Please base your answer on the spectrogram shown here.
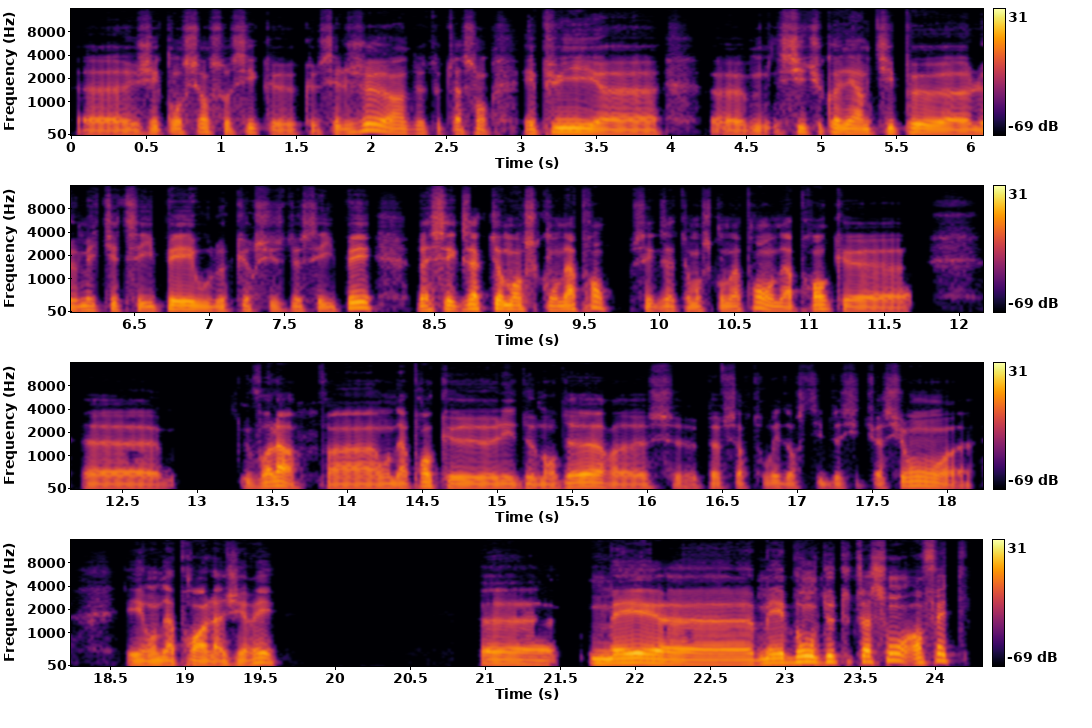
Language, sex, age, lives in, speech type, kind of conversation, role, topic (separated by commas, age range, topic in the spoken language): French, male, 40-44, France, conversation, advice, user, Comment gérer l’absence de nouvelles après un rendez-vous important ?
